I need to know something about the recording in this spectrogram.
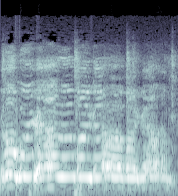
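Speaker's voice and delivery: hammed-up freakout of a friend in tears; imitating frantic friend. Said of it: "He's crying and running around in circles".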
